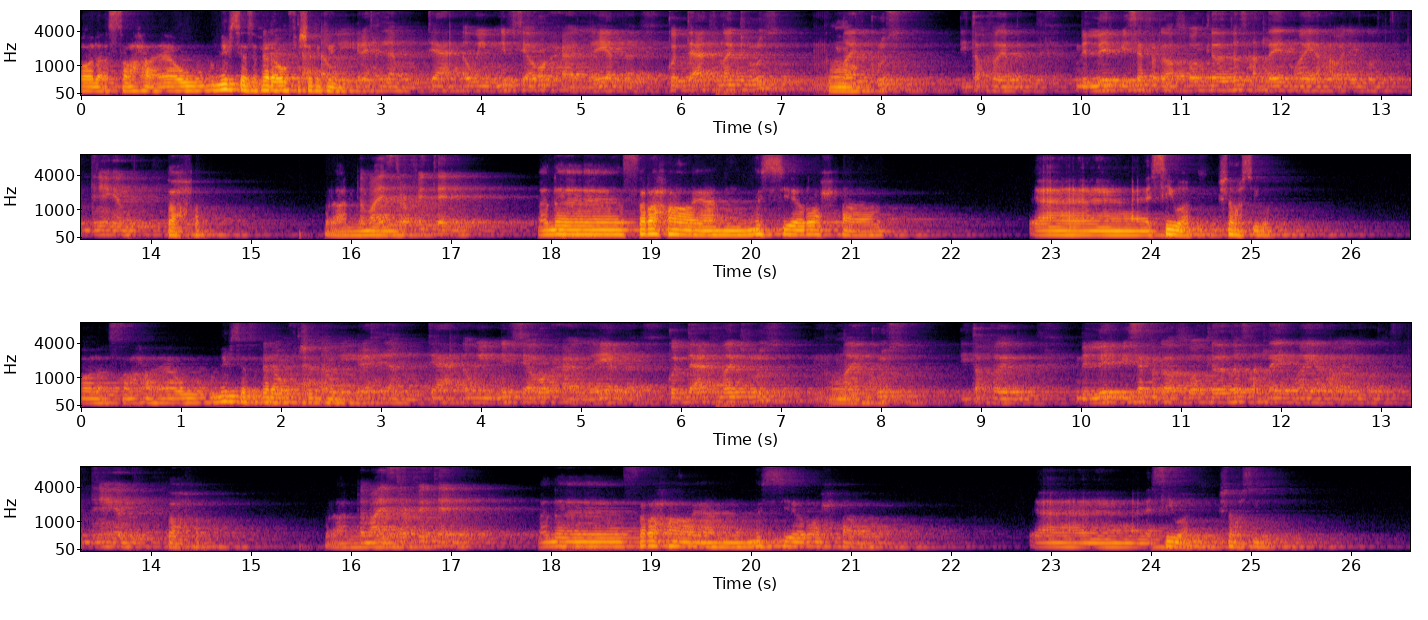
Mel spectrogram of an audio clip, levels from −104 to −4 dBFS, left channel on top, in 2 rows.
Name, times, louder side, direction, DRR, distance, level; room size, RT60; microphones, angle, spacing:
voice 1, 0.0-2.7 7.5-7.8 14.2-14.5 15.7-16.5 17.9-21.3 22.8-24.4 24.7-25.2, left 6 dB, 85° left, 15 dB, 0.3 m, -29 dB
voice 2, 1.8-7.0 7.3-8.2 8.9-13.0 13.3-13.8 16.1-17.1, left 1 dB, 40° left, 1 dB, 0.9 m, -36 dB
7.7 x 6.5 x 4.2 m, 2.5 s
head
